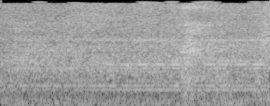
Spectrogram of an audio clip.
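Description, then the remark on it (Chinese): Steady, dense rumble of a moving train carriage fills the whole stretch, a broad continuous noise with no clear voices standing out, heard from inside at even loudness, from an online video of a three-cup shell game played on a train. “我去网络找，就是那个在火车上，不然都有他用三个茶杯或三个什么，然后有一个球”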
